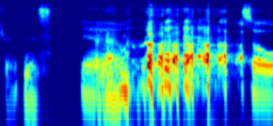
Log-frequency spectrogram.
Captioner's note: doctors laughing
